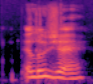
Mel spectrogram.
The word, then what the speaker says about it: Elujay: This is, how you say his name? Elujay. Elujay with blue. Elujay. You just said it right the first time.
